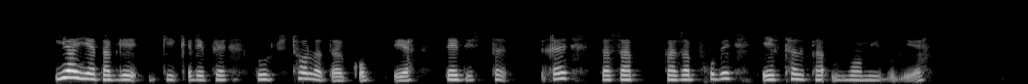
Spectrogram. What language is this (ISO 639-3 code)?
kat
